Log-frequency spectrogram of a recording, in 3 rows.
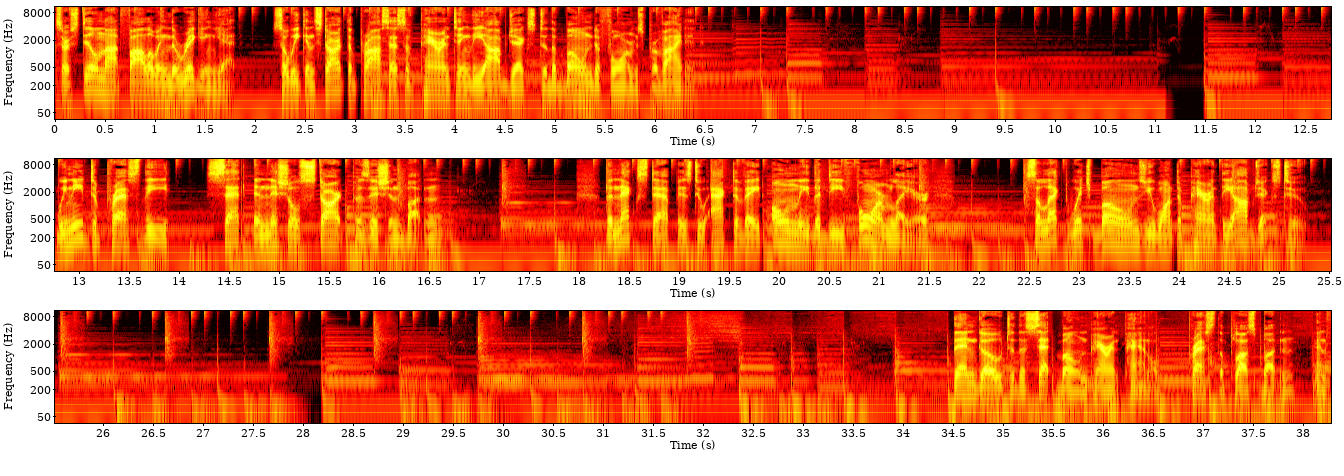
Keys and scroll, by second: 8.9 Escape, 29.9 z.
